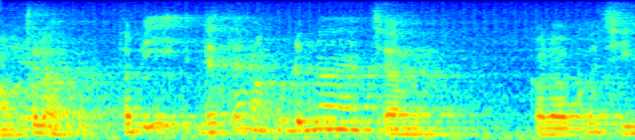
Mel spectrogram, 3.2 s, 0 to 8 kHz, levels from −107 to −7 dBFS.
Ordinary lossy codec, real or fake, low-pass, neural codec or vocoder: none; real; none; none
